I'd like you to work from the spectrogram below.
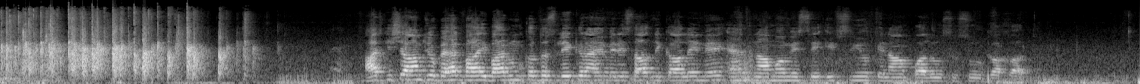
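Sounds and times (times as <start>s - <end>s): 
large audience at a Christian worship service applauding loudly: 0.0s - 2.8s
sharper individual claps: 0.0s - 2.9s
speech: 3.7s - 10.6s.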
